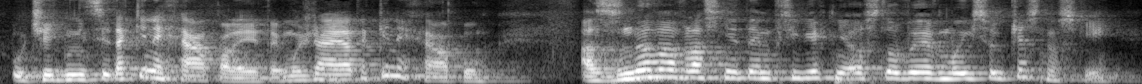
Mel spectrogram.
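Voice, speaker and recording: A man's voice: high-pitched, lively intonation, darkish tone, roomy sound. A man giving a personal, reflective sermon in a conversational way, acting out his own inner dialogue. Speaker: preacher.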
